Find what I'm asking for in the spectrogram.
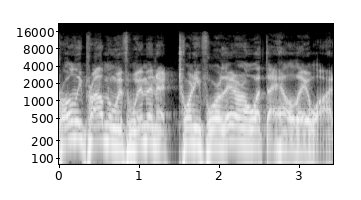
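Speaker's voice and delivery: put-on, mock-gruff voice. Speaker retelling advice a man gave him about his younger wife, imitating a gruff voice. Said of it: "he had a gruff voice".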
